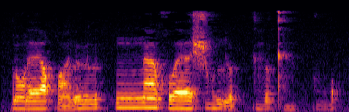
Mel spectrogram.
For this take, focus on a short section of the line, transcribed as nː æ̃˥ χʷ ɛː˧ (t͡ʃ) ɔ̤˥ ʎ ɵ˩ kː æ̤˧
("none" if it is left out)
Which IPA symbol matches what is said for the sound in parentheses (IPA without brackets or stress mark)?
ʃ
